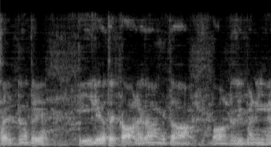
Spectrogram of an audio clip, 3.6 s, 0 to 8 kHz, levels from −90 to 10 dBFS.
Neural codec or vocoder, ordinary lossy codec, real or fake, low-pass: vocoder, 22.05 kHz, 80 mel bands, HiFi-GAN; none; fake; 7.2 kHz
